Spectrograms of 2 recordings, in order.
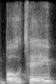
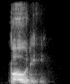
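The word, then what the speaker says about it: Boutte: And then Kayshon, I think we're calling him Bote, but I actually prepared on this. I heard him, I think he pronounces it Bodie.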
